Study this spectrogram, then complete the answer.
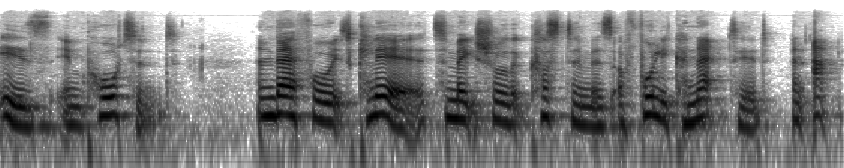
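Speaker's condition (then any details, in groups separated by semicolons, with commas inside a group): No condition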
